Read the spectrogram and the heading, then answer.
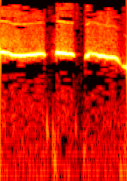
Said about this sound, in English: Can I tell you how many times I've been in an airport and I'm tempted to whistle this while I'm in the waiting area just to see if anybody else knows what I'm doing?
